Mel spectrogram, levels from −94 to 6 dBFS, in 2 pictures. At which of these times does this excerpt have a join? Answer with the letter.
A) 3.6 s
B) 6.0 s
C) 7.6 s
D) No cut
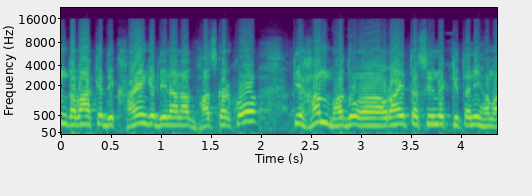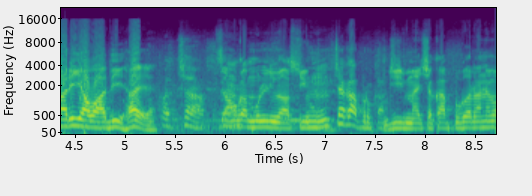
B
